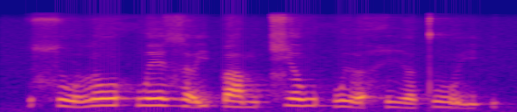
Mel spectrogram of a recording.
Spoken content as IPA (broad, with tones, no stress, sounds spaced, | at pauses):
s u˧˩ l o˧ h w e˧ z ə̰˧˥ j ɓ a˨˩ m t͡ɕ ə˧ w h w ɨ̰˧˨ ə̯ h i˧˩ ə̯ t̪ ṵ˧˨ j ʔ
